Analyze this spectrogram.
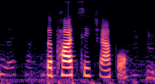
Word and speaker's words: Pazzi: The Pazzi Chapel. Spell it. Pazzi, like pizza. Pizza, Pazzi.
